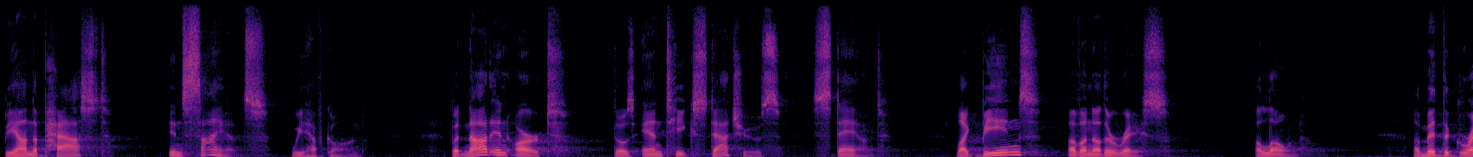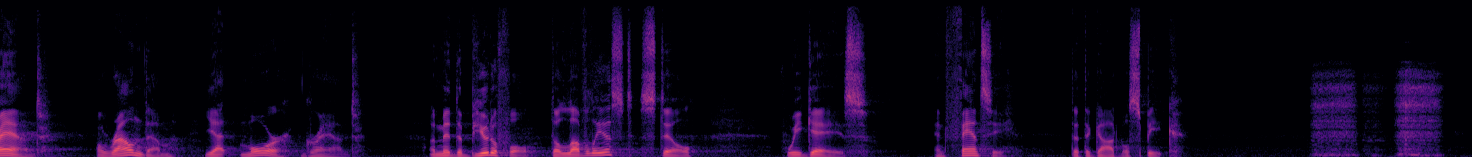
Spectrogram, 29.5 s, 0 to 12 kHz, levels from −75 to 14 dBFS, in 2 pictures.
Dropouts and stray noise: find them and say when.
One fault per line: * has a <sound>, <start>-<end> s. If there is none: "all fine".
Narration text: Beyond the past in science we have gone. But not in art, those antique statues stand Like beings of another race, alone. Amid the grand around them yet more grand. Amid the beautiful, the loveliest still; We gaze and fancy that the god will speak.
* has a sniff, 27.8-29.2 s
